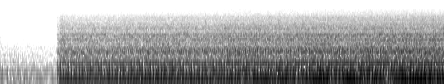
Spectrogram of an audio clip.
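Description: A motorboat engine running steadily. It cuts in suddenly about half a second in after a brief hush.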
